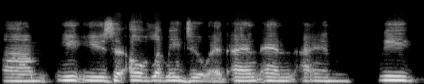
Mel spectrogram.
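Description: Halting woman physical therapist, dry sound. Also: deep voice, fairly even intonation, creaky, a little mellow, dry recording, lo-fi sound. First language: Cantonese. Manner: halting, many fillers and restarts. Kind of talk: interview answers.

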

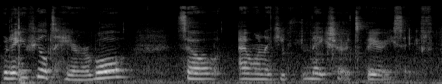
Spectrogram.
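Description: A woman with a high, girlish voice chatting casually on a livestream, answering fan questions in a gushing, earnest way and often repeating herself. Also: moderate pace, a little mellow, slight background noise, rough recording.

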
